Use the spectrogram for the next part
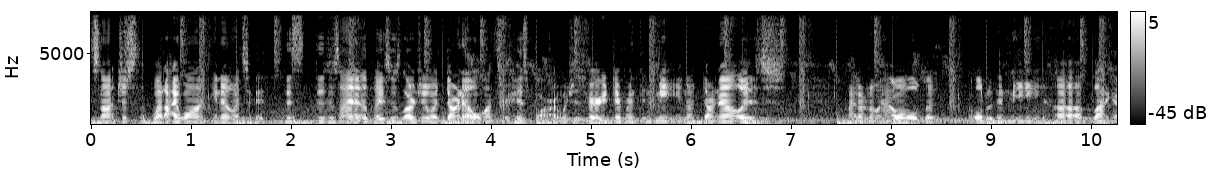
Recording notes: This interview took place outside. On the patio.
